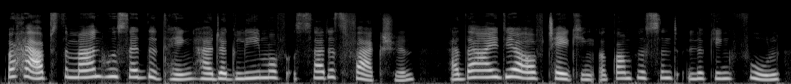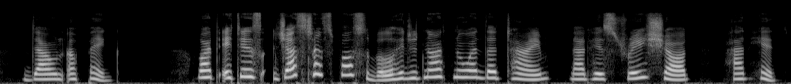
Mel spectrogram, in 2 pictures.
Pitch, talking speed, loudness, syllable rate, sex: 280 Hz, 165 wpm, -19 LUFS, 4.1 syllables/s, female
